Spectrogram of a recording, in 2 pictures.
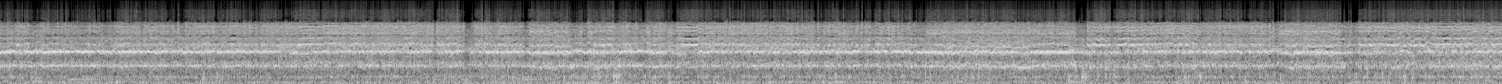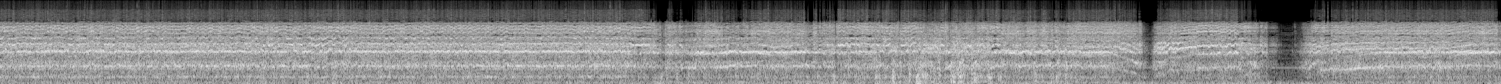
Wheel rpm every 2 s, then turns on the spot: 230, 230, 230, 230, 230, 220, 220, 210, 210, 210, 210, 220, 210, 130, 170.
26-28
